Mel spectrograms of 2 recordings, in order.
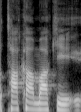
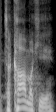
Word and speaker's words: Takamaki: internet regarding that because in Japanese, there's no real emphasis on any syllable. It's not a thing as far as I understand. So Takamaki, it would be said monotone without emphasis. But in the game, they would say Takamaki. They would emphasize that second.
